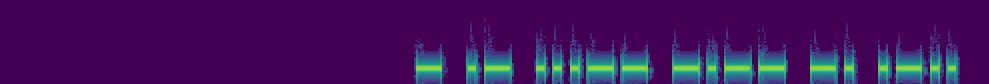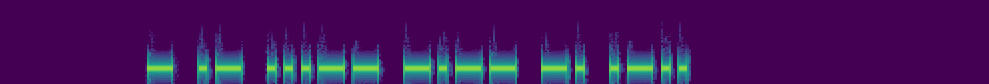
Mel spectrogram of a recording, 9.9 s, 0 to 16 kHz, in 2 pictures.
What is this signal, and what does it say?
Morse code, heard as a keyed tone, about 28 wpm, 700 Hz. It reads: TA3YNL TA3YNL
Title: DXCC-100 Call Signs - 6 Characters - Repeated 2x - 28wpm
